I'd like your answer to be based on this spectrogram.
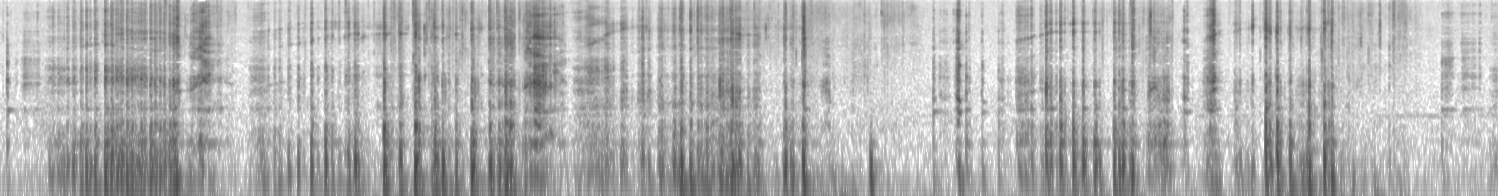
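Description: A metal utility blade repeatedly scrapes curls off a solid, dry yellow bar of soap held in the hand. The clip is a steady run of dense, rough scraping strokes that swell and fade in waves. The sound is mostly low and heavy, with short dry crackles and almost no ring.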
